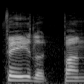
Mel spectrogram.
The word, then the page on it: feileuhtban: cantonese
